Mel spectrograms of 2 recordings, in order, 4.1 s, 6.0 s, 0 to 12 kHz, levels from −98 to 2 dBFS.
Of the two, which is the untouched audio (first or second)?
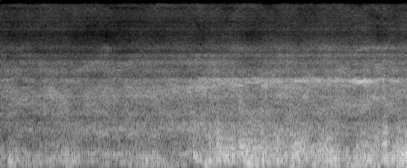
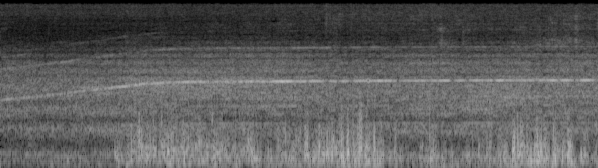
second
